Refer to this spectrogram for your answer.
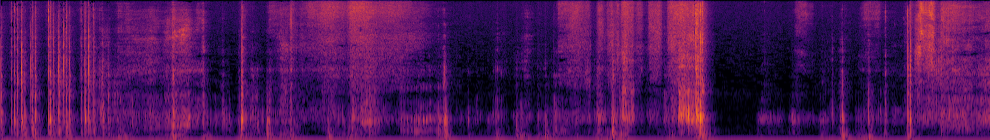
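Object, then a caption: Cardboard box with plastic window. An empty, hollow printed cardboard Funko Pop toy box for Sailor Jupiter, with a plastic window, is turned in the hands and tapped with nails and fingertips. Quick, dry taps and crinkly scratching and scraping come in uneven bursts, with short rustles as the box is handled.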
